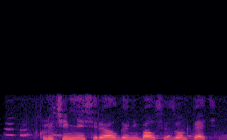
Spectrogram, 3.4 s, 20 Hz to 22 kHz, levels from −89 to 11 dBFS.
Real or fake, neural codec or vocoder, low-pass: real; none; 7.2 kHz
